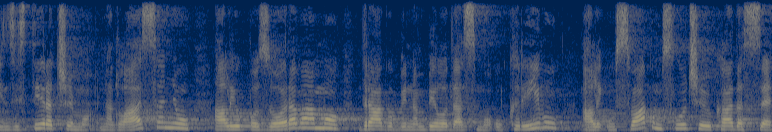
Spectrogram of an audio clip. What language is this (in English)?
Croatian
